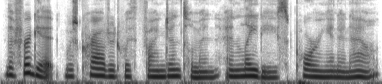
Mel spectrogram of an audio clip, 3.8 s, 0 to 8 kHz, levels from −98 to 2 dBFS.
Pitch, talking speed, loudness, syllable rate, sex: 185 Hz, 205 wpm, -18 LUFS, 5.7 syllables/s, female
